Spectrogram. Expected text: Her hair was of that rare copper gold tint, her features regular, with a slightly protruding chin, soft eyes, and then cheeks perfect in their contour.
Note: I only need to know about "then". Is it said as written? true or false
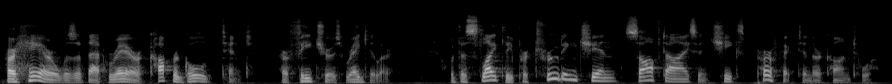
false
